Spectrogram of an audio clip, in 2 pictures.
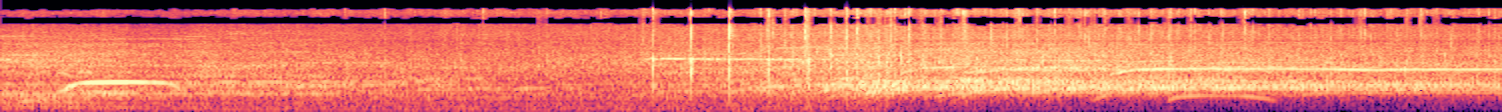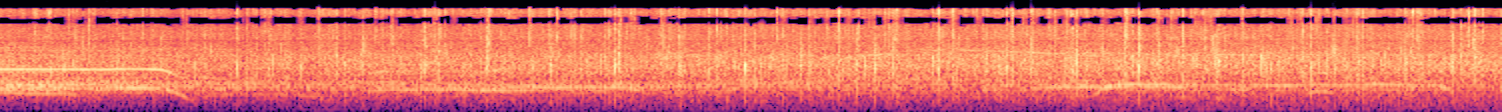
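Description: Arena crowd applauding and cheering at the end of a song, with long, high-pitched screams and shouts riding over the clapping. The clapping and cheering swell about three to four seconds in and ease off after about eight seconds.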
